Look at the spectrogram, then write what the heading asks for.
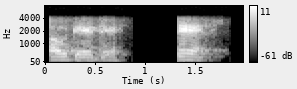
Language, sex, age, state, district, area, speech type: Bodo, female, 60+, Assam, Chirang, rural, conversation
